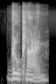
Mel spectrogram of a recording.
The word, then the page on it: brooklime: Indian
